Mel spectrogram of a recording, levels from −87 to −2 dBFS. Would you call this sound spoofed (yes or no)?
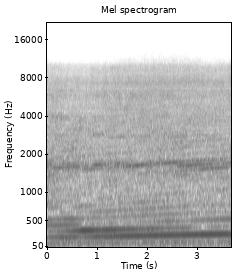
yes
